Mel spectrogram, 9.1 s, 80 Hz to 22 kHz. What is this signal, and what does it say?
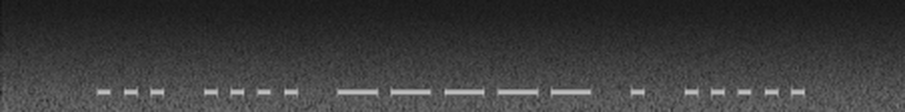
Morse code, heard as a keyed tone, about 9 wpm, 740 Hz. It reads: SH0E5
